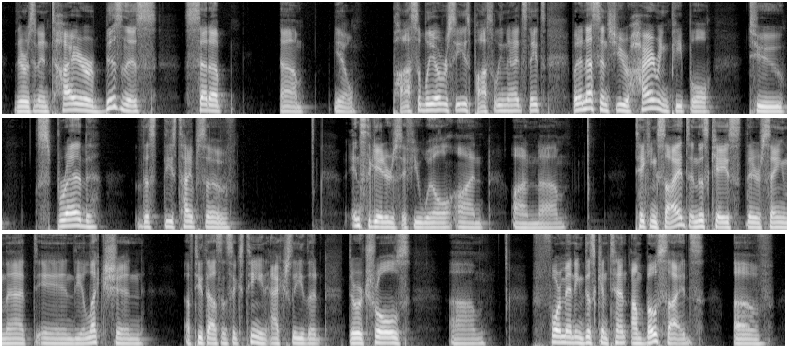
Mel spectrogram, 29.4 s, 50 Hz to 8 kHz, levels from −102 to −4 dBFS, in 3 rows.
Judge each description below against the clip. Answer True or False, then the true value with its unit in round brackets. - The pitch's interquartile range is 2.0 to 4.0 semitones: True (3.1 semitones)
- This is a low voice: True (130 Hz)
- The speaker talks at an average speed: False (120 wpm)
